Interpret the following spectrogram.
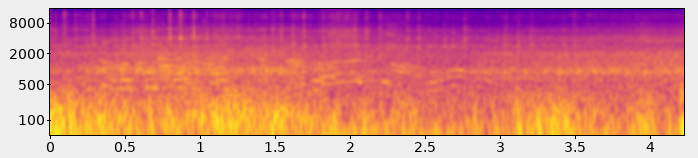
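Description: Street ambience: several people talk in the background over a continuous, uneven low rumble.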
